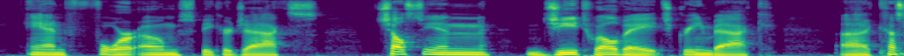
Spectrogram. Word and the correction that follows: Celestion: How would you pronounce it? – I'm pretty sure it's Celestion. – Celestion G12H greenback UK speaker.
